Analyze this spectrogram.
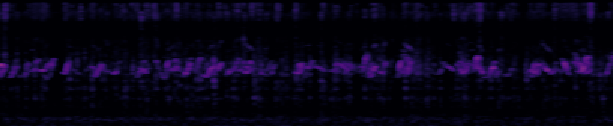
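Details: A flock of colored chickens chirps nonstop, thin piping notes rising and dipping rapidly and overlapping, with a faint low drone in the background.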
